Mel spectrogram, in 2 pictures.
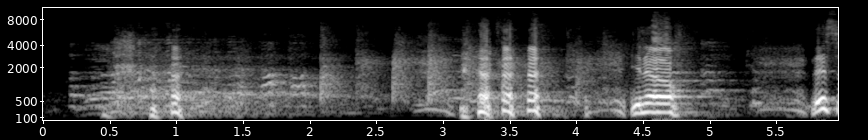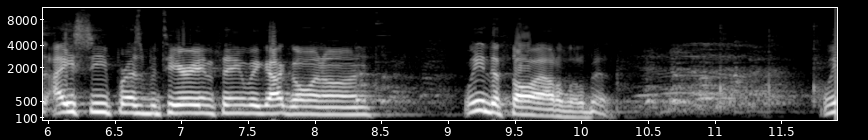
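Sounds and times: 
audience laughing: 0:00.2 - 0:05.6, 0:10.4 - 0:11.7
speech: 0:00.8 - 0:01.2, 0:03.1 - 0:05.0, 0:05.8 - 0:10.4
scattered hand claps: 0:01.9 - 0:04.4, 0:11.0 - 0:11.9.

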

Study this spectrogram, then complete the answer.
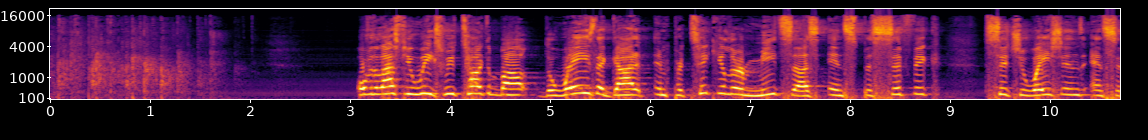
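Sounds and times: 
audience clapping: 0:00.0 - 0:02.0
speech: 0:03.1 - 0:10.6.

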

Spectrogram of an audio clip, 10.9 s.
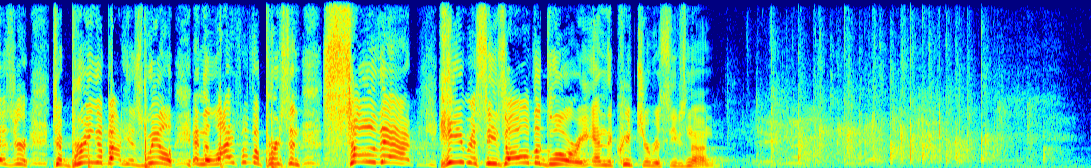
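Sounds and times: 
speech: 0:00.2 - 0:07.3
audience clapping: 0:07.6 - 0:10.8.

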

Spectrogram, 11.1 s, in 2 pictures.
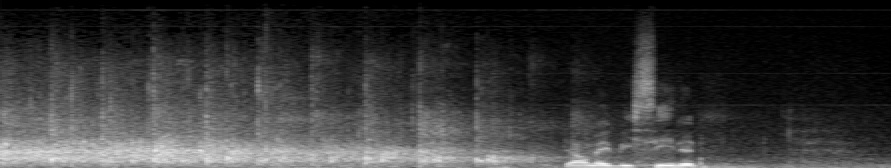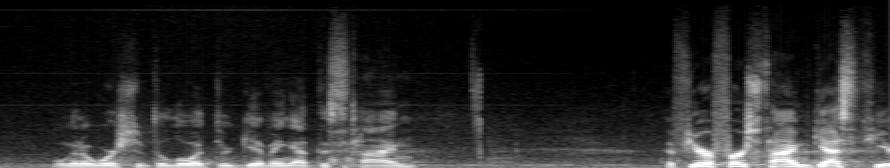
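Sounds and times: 
audience clapping in praise: 0:00.0 - 0:03.7
speech: 0:03.6 - 0:04.6, 0:05.9 - 0:08.6, 0:09.7 - 0:11.1.

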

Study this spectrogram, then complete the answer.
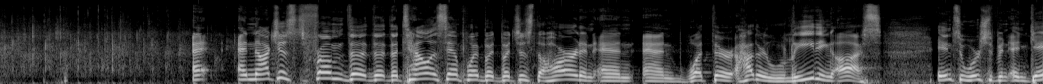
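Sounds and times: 
audience clapping: 0:00.0 - 0:03.0
speech: 0:02.0 - 0:10.4.

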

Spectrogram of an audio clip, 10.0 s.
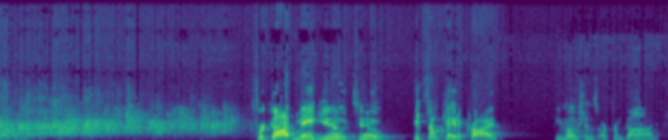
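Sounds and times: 
crowd cheering with whoops: 0:00.0 - 0:03.5
crowd applauding: 0:00.0 - 0:03.9
speech: 0:03.8 - 0:07.6, 0:08.3 - 0:10.0.

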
